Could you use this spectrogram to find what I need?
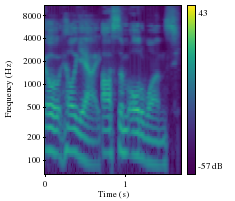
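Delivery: ordinary delivery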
